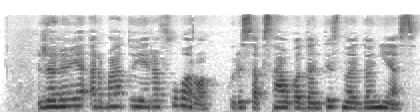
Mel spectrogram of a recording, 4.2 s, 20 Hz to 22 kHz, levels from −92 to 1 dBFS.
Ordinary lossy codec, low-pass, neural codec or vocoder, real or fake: AAC, 32 kbps; 19.8 kHz; none; real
